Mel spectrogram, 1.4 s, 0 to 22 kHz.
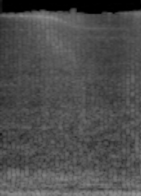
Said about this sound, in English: At about 2 a.m., a helicopter was chartered to pick up a passenger, presumably Bobby Kennedy, from the beach outside Lawford's house.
